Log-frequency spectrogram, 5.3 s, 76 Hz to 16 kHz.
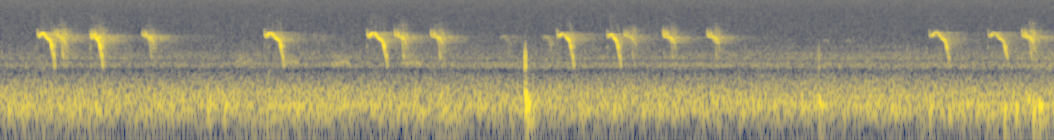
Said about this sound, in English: That's the female. I'm at about 10 yards. Stop. Start recording wild bird. Wild female. Wild female. More wild birds are coming in now.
